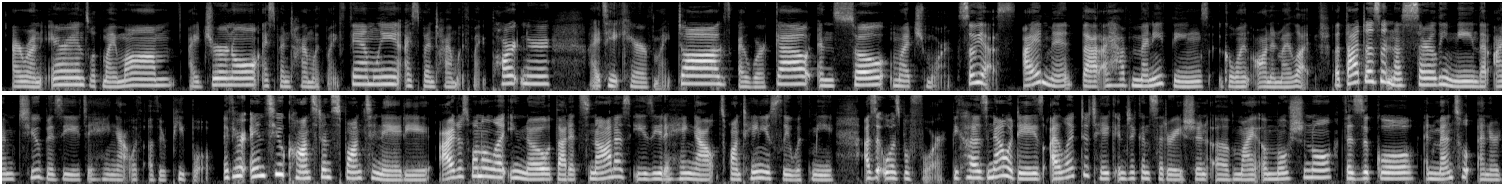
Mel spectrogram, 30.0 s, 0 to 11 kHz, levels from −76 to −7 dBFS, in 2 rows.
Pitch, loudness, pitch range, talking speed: 215 Hz, -21 LUFS, 185-255 Hz, 210 wpm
